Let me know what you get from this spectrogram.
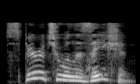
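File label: "spiritualization", British English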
